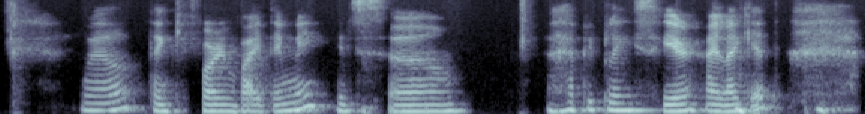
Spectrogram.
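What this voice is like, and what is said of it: Speaks with an accent. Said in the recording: “she has an accent”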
